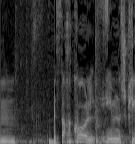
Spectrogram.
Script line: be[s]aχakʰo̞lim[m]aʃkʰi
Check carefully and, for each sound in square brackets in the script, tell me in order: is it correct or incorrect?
correct, incorrect: n

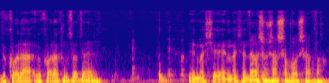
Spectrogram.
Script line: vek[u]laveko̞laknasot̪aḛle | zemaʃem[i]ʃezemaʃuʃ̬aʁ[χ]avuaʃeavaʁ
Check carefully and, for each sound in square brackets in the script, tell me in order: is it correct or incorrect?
incorrect: o, incorrect: a, incorrect: ʃ

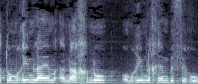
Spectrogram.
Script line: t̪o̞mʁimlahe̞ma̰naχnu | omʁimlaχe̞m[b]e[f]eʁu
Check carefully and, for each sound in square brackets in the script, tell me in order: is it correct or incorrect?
correct, correct

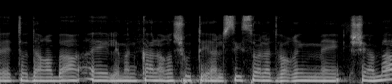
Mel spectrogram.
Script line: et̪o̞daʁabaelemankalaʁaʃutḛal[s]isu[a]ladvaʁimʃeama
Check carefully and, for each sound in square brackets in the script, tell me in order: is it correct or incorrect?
correct, correct

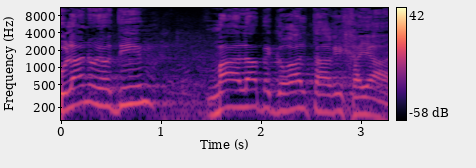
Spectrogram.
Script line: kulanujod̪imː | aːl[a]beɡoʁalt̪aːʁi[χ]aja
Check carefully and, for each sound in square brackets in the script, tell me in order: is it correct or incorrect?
correct, correct

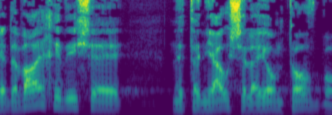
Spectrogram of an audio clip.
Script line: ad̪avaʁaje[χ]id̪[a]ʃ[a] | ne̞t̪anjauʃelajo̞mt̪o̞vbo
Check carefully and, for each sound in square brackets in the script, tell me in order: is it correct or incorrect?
correct, incorrect: i, incorrect: e

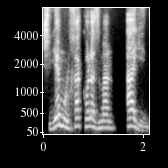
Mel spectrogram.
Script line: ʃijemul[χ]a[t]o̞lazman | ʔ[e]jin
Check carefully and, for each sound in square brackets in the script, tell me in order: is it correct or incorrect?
correct, incorrect: k, incorrect: a

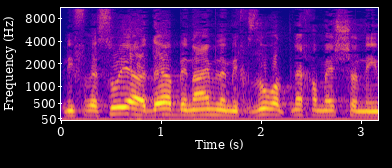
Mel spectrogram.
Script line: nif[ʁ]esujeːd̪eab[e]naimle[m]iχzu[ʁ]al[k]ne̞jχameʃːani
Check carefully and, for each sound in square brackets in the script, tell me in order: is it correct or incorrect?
correct, correct, correct, correct, incorrect: p

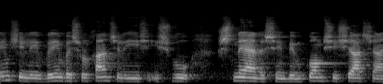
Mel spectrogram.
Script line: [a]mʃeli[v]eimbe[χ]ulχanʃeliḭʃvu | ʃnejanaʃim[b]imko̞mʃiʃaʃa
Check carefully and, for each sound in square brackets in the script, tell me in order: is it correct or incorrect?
incorrect: i, correct, incorrect: ʃ, correct

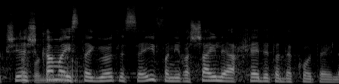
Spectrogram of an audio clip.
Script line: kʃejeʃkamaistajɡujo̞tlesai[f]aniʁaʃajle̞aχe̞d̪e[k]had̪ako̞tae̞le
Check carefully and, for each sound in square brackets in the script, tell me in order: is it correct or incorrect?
correct, incorrect: t

